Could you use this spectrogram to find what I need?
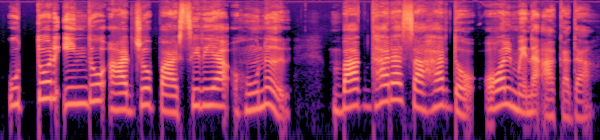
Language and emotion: Santali, neutral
